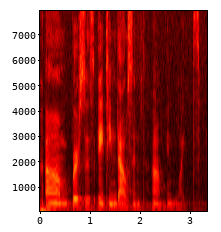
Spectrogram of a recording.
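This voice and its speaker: At a fairly slow pace, a woman with a Spanish accent talks in a monotone, flat intonation at medium pitch. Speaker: physician trainee presenting research. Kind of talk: research presentation. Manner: halting, many fillers.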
